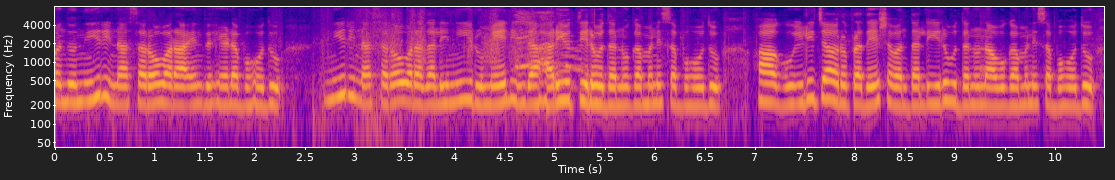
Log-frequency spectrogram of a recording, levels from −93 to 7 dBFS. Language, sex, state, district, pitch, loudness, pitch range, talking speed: Kannada, female, Karnataka, Chamarajanagar, 210 Hz, -16 LUFS, 200-220 Hz, 95 wpm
